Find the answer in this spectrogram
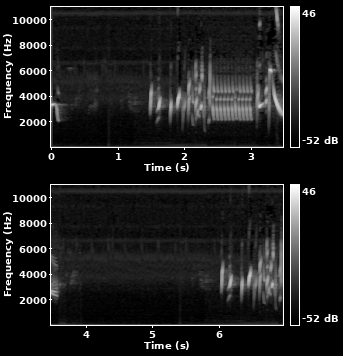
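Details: European goldfinch, song in the khmis melyana style, with lively tinkling twitters that run into a fast, even, buzzy trill and a sweeping slurred note, then silence before another twittering burst starts.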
